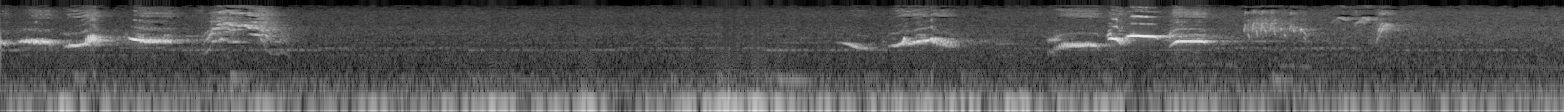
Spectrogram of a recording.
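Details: Singing common blackbird: bursts of mellow warbled whistles, each ending in a thin, high twitter, separated by pauses of a few seconds, with a steady faint hum and low background rumble.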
